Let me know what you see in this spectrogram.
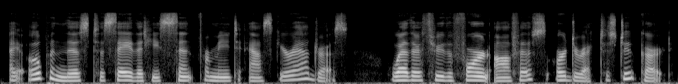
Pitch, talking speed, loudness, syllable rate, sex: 190 Hz, 195 wpm, -18 LUFS, 5.2 syllables/s, female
